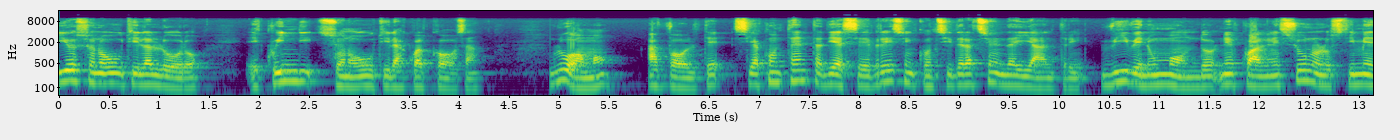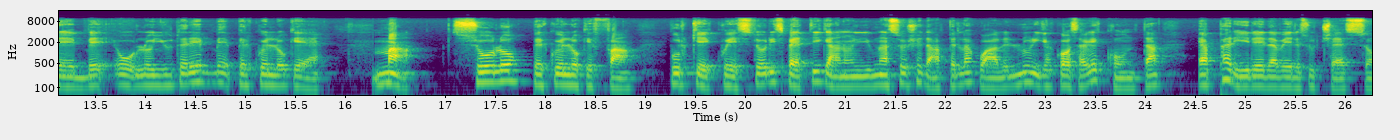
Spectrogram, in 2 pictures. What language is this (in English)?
Italian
